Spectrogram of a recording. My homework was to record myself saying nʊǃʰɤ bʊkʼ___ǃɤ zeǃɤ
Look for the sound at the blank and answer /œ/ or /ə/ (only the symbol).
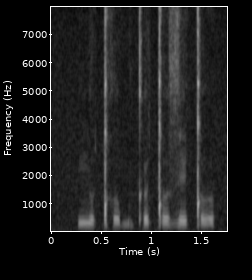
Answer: ə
